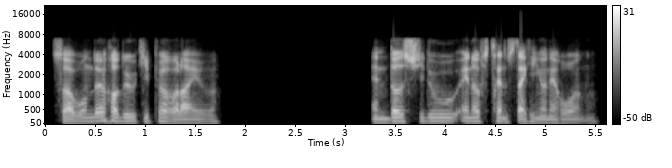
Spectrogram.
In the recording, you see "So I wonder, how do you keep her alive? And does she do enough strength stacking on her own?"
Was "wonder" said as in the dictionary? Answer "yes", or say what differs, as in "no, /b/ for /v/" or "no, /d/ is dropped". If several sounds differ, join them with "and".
yes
